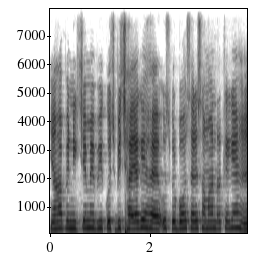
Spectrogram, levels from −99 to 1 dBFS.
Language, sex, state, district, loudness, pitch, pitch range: Hindi, female, Jharkhand, Garhwa, -14 LUFS, 260 Hz, 255-265 Hz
